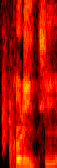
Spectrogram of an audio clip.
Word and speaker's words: Callity: On est rejoint par Nicolas Patel de la société Colity, c'est ça? On prononce comme ça? Quality, exactement. Colity, génial.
